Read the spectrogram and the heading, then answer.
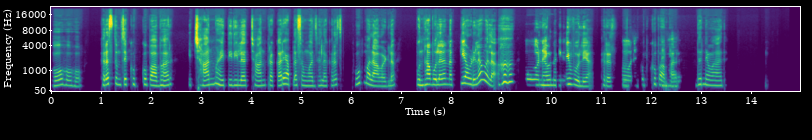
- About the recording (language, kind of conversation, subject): Marathi, podcast, तुमच्या परिसरातली लपलेली जागा कोणती आहे, आणि ती तुम्हाला का आवडते?
- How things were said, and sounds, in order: other background noise; distorted speech; chuckle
